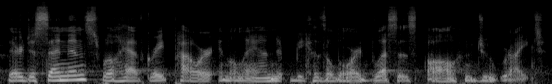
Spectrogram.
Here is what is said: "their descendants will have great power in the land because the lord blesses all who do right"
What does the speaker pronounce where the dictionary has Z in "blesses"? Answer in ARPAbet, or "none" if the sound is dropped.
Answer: Z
